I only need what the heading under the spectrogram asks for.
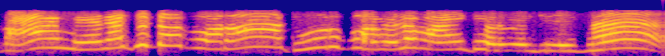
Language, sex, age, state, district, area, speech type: Tamil, female, 60+, Tamil Nadu, Tiruppur, rural, conversation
